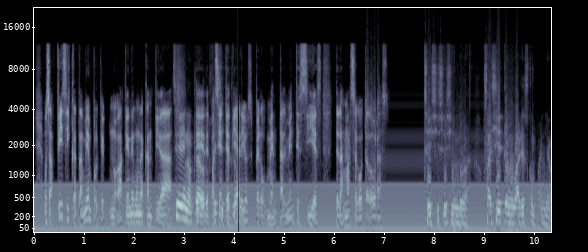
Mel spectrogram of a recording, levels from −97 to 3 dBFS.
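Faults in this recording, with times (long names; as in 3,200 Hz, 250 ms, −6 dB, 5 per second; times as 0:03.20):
mains buzz 50 Hz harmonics 15 −33 dBFS
0:04.08–0:04.10: drop-out 22 ms
0:06.64–0:09.70: clipping −23.5 dBFS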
